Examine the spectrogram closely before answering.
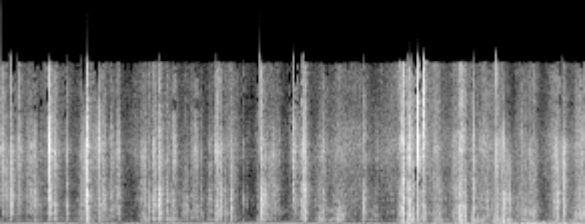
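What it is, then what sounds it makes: Polyester mesh football jersey being crumpled. Hands crumple and rub a green polyester mesh football jersey and its number patches, held close. The result is a quiet, bright, crinkly rustle of many short scratchy bursts, with a faint low hum underneath.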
